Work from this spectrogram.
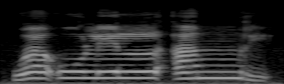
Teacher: Wa ulil amri, ada mim mati bertemu dengan ro, ada mim mati bertemu dengan ro, maka berhukumkan izhar syafawi karena mim mati bertemu dengan huruf ro dan cara membacanya harus jelas, tidak boleh ditahan atau didengung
